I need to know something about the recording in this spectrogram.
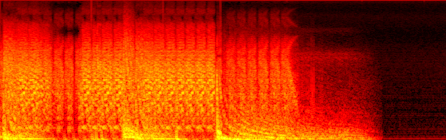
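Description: Loud arcade explosions and gunfire rumble and crackle, then fade away.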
